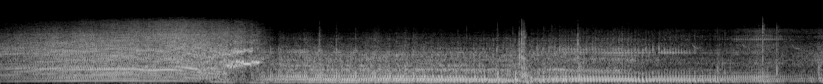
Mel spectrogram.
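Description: A car skidding to a halt with tyres screeching, the noise dropping in pitch and cutting off after about two and a half seconds. Then vehicle engines run steadily.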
